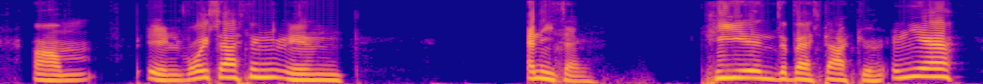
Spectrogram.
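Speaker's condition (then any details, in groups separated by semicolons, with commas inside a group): Cerebral palsy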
